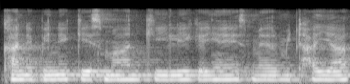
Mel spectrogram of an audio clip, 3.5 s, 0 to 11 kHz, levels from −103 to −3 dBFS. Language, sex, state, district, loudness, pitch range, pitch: Hindi, male, Himachal Pradesh, Shimla, -18 LUFS, 125-130 Hz, 130 Hz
